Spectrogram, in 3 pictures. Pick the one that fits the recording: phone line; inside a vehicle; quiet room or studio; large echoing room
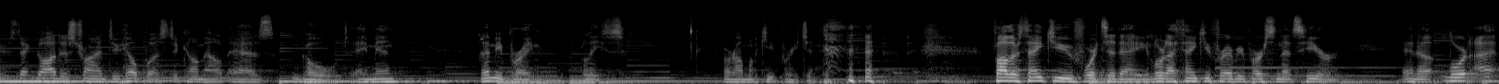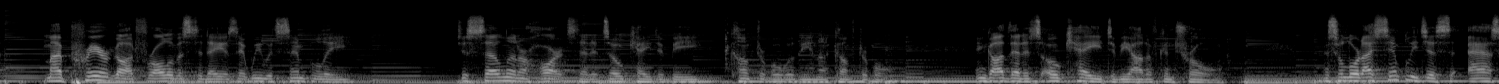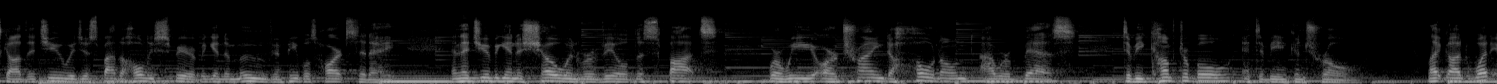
large echoing room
